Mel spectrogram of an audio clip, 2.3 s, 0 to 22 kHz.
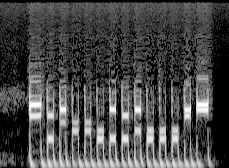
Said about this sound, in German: Das ist eben auch das C5-Wählverfahren ähm, mit äh, sind spezielle Töne und da sind dann noch ähm, unter anderem Routing Codes mit dabei und man sagt eben, ob man ein Transitgespräch führen möchte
